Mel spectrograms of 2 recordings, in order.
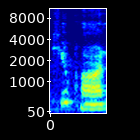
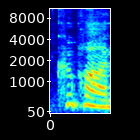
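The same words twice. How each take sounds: First: The word has a regional pronunciation. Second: The word has the standard pronunciation. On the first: "Regional areas say" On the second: "is the official pronunciation"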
